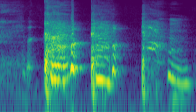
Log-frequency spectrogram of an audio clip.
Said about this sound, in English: Delayed cough from the hit that it comes late for me. If y'all are stoners, you get it.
